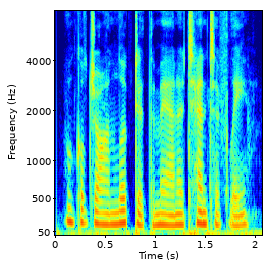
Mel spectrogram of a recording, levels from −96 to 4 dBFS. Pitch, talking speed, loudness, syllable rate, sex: 150 Hz, 205 wpm, -19 LUFS, 7.4 syllables/s, female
